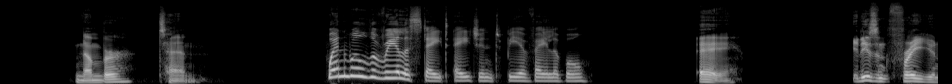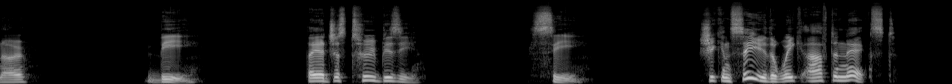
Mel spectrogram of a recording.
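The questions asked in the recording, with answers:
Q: When will the real estate agent be available?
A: C: She can see you the week after next.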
